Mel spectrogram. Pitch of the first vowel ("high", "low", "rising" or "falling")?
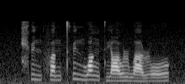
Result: falling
